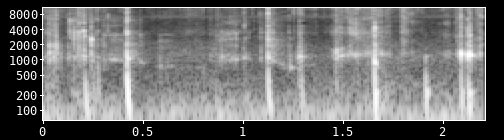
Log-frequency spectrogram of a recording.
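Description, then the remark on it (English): Crisp crunching of a hard mint being chewed and eaten, with several sharp bites and cracks spread irregularly over a couple of seconds, no talking. “This is using your imagination, your senses, to be able to identify a mint just from the crunching noise of being eaten.”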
